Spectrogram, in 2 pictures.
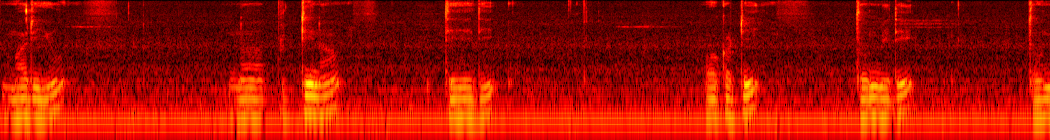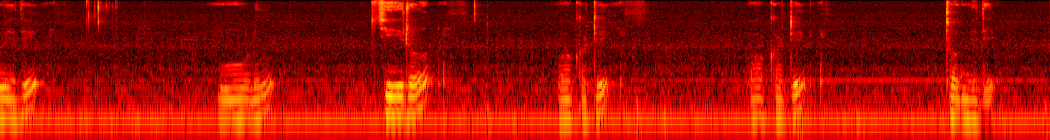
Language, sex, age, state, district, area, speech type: Telugu, male, 60+, Andhra Pradesh, Krishna, urban, read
